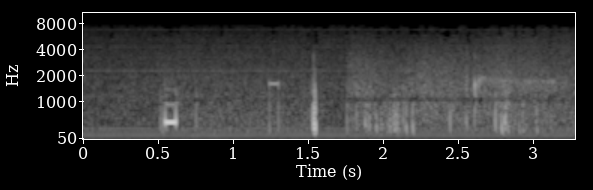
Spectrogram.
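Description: Touch-tone DTMF beeps dial into an IRLP amateur radio node, a few short separate tones spaced apart. They are followed by a stretch of crackly radio noise with faint fluttering chatter.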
